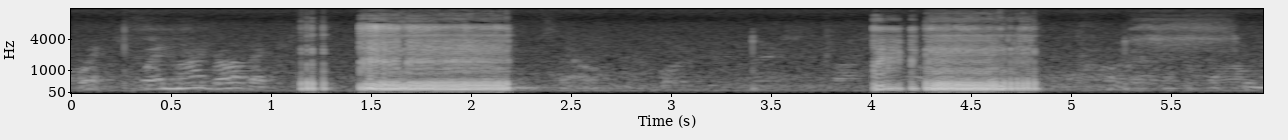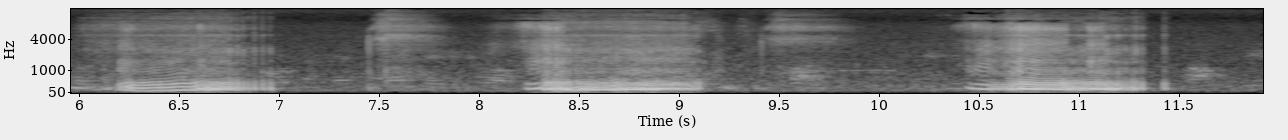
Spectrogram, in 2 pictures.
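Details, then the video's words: A 13-year-old female cat wearing clothes, asleep in a cat sleeping bag, snoring loudly: harsh, rasping snores with a buzzy tone, repeating about every two to two and a half seconds, separated by quiet pauses. "Worlds loudest snoring cat!"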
